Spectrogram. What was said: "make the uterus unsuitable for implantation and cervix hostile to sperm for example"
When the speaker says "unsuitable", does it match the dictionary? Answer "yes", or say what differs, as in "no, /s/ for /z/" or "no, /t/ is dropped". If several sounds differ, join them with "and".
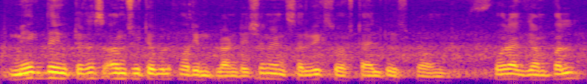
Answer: yes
